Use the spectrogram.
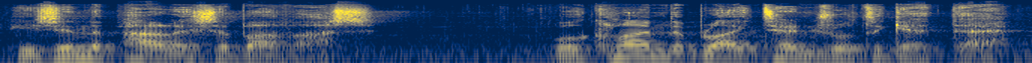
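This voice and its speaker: An actor playing a steady, determined heroic leader in a fantasy game, speaking earnestly and resolutely. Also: male voice, medium pitch, fairly quick, slight background noise, natural voice. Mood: commanding. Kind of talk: dramatic video game acting.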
